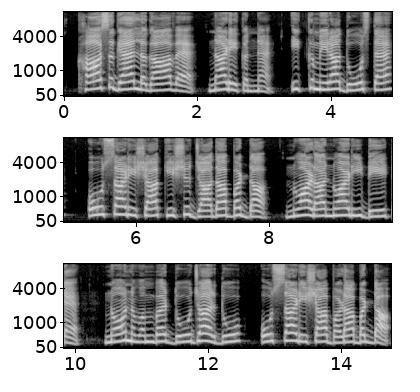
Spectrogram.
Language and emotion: Dogri, neutral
